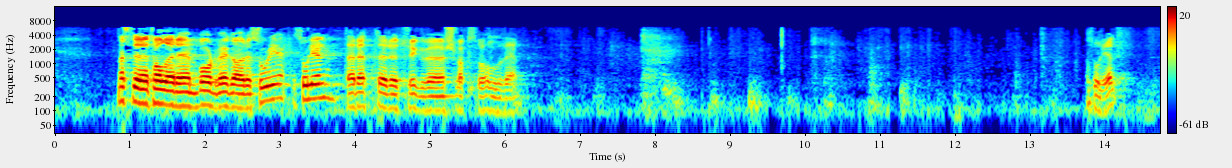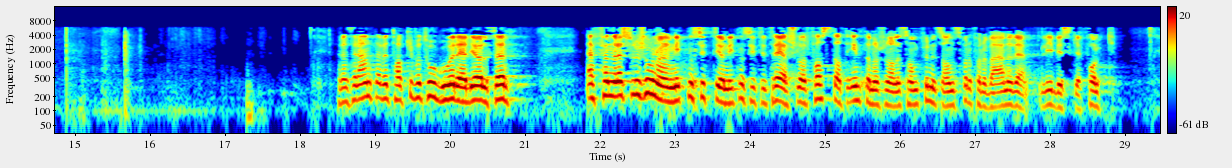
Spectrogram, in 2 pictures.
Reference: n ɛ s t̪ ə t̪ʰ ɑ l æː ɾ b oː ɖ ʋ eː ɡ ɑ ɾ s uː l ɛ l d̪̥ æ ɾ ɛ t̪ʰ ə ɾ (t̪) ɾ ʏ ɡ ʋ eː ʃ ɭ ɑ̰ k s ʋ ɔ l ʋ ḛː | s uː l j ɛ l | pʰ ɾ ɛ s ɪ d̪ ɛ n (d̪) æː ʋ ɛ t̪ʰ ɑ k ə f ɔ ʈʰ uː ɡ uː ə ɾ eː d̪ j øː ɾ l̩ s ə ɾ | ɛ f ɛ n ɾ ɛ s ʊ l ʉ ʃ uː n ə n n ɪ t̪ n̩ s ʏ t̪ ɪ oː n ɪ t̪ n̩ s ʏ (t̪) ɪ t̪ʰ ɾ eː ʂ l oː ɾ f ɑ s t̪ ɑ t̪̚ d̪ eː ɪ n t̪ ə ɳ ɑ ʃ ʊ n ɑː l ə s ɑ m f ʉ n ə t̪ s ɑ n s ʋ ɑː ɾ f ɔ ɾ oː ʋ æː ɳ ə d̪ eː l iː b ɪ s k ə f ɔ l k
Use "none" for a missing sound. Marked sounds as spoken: t̪ʰ, t̪, t̪

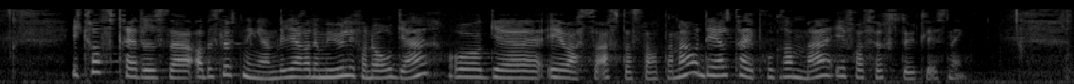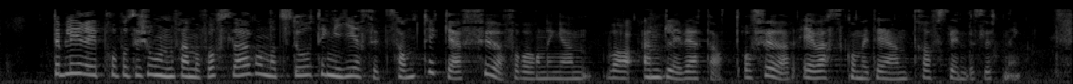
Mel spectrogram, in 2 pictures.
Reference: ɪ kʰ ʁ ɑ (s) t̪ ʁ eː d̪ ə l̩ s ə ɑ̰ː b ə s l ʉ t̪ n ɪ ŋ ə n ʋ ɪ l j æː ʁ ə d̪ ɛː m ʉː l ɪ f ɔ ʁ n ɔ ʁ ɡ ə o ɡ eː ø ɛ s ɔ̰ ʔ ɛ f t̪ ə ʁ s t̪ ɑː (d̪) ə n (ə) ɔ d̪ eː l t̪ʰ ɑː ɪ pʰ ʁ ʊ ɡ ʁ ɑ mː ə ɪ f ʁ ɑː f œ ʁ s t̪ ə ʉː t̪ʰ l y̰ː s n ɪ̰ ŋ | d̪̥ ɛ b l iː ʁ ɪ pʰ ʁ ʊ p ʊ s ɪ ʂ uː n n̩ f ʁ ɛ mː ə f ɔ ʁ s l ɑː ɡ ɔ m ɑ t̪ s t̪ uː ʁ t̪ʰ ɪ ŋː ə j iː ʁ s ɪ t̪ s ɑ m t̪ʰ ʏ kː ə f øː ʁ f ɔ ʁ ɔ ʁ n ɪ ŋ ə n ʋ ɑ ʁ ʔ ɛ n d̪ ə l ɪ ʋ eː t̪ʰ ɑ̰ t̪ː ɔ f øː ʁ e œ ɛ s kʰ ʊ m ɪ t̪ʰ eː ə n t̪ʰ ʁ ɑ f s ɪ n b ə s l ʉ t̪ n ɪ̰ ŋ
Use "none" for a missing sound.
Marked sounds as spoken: f, t̪, ə

